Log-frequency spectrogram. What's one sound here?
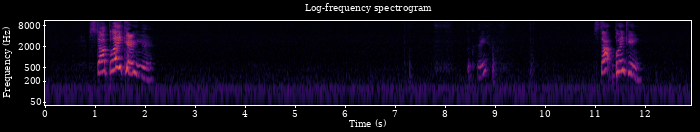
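A young girl talks close by in short bursts.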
